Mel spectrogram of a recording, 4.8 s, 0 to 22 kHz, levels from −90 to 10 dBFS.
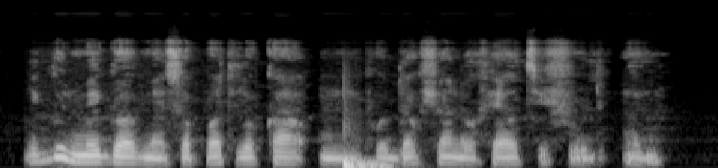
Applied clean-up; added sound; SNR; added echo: none; Bass drum; 3 dB; none.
